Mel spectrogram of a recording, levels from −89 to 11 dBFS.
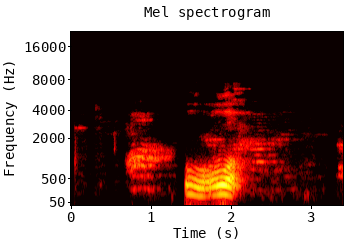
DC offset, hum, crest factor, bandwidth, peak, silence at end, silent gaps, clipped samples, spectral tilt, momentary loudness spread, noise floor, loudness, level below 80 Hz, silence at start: under 0.1%; none; 20 dB; 7 kHz; -2 dBFS; 1 s; none; under 0.1%; -8.5 dB/octave; 26 LU; -70 dBFS; -17 LUFS; -66 dBFS; 0.7 s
